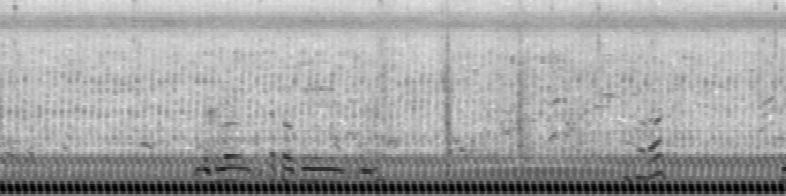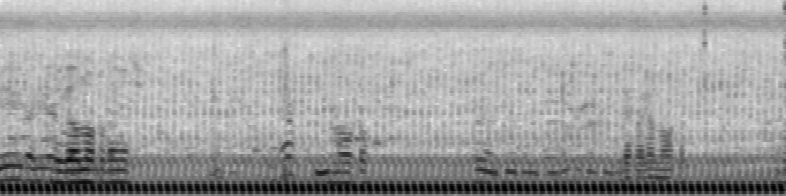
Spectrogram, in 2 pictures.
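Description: A metal wrench clinks against metal.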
